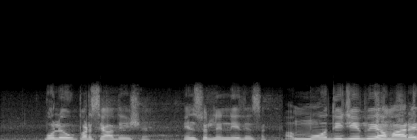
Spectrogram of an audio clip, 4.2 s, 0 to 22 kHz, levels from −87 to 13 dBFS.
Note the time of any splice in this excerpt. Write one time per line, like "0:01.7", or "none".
0:02.7

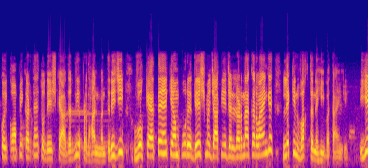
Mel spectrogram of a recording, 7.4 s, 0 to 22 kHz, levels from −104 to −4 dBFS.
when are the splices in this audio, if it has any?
none

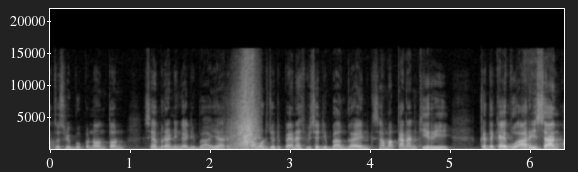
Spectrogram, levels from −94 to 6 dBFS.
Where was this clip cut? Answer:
0:02.5

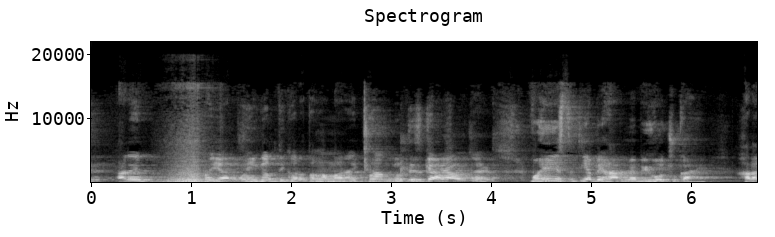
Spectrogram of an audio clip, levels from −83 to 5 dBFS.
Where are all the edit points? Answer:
0:01.1

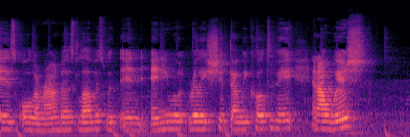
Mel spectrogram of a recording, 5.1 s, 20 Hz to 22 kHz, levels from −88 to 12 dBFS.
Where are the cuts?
none

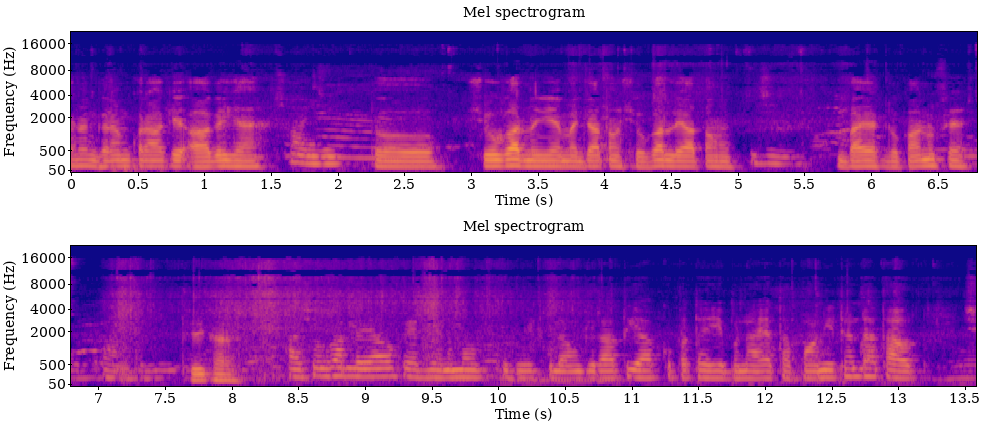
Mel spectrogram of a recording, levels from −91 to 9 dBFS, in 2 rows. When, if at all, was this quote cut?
none

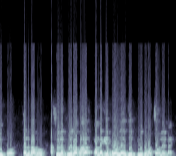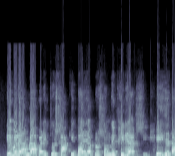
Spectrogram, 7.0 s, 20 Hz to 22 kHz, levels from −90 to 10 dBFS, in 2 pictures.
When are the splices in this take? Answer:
0:03.5

